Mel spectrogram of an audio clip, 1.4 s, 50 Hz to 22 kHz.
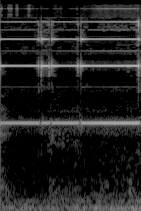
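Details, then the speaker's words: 1997 Arctic Cat Thundercat throttle safety switch tested with meter: steady continuity beep cuts out briefly as the switch is wiggled; faulty throttle safety switch losing contact, to be jumped until replaced. "so if you need to if you want to test it you could jump it make sure that's the problem for you because you can hear it's not a hundred percent on mine"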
